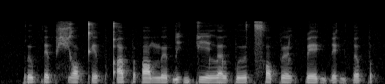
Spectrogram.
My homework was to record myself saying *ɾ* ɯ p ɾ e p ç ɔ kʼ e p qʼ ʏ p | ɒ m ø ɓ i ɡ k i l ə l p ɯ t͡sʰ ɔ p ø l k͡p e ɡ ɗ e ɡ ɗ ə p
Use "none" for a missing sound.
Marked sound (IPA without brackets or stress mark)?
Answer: ɾ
